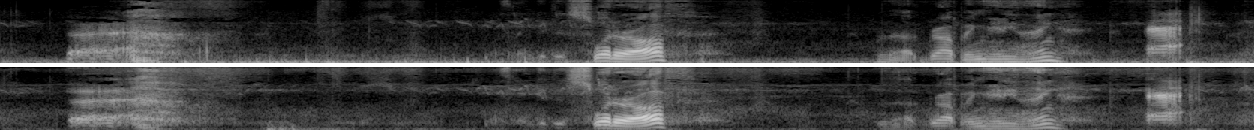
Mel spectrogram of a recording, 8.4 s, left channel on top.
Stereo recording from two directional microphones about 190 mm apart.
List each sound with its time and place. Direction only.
0.5 s groan: 20° right (ahead or behind)
3.7 s speech: 5° left (ahead or behind)
6.2 s speech: 5° left (ahead or behind)
7.6 s frog: centre (ahead or behind)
